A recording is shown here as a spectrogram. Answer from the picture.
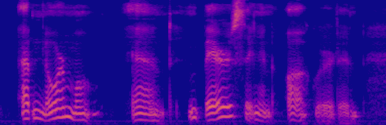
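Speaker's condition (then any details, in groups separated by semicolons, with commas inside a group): Cerebral palsy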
